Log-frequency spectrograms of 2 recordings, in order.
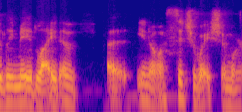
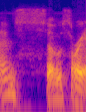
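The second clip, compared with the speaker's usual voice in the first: mock tearful, bawling, sobbing voice; 4 dB quieter than usual. Retelling apologizing to her husband: reenacting own bawling apology. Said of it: "and I'm bawling".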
